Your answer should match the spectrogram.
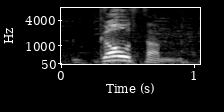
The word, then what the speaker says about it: Gotham: It is Gotham. Gotham is how we pronounce that.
